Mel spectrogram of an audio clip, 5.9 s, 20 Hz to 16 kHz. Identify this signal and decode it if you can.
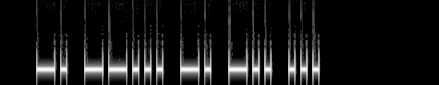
Morse code, heard as a keyed tone, about 15 wpm, 700 Hz. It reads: N7NDS
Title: USA Call Signs 15wpm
